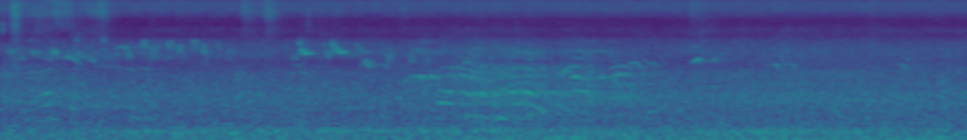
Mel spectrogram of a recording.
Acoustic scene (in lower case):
park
